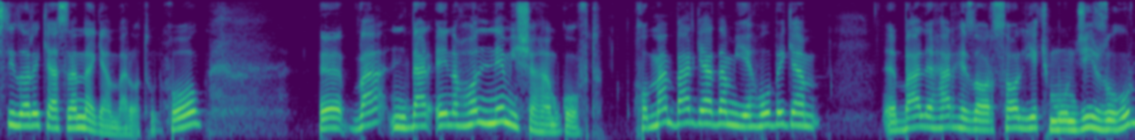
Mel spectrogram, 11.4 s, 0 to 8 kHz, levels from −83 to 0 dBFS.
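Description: Gain pumping runs through the whole clip. Each loud stretch of speech pulls the level down hard. The swing is large, somewhere around 15 dB. Loud and quiet passages sit close together, so the speech sounds squashed. The likely cause is input gain set far too high, with a fast limiter clamping each peak. The call's microphone processing, which removes everything above 8 kHz, adds nothing to the pumping.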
